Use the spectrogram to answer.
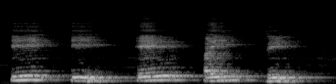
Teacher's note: अग्र स्वर, अग्र स्वर जिन स्वरों के उच्चारण में जीवा के आगे का भाग, यानी जीभ का आगे का भाग जहां सक्रिय रहता है उसे अग्र स्वर कहते हैं। जीभ के आगे का भाग।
